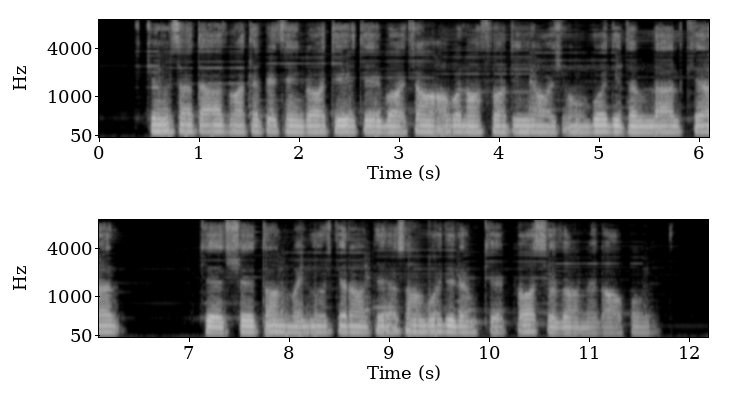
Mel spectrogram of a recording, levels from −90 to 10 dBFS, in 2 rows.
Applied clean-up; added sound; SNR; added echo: neural mask model DeepFilterNet 3.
